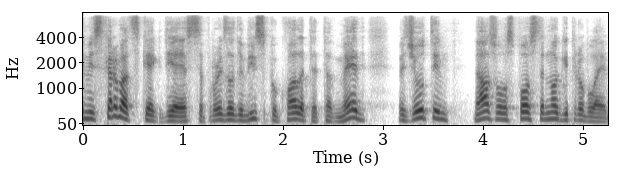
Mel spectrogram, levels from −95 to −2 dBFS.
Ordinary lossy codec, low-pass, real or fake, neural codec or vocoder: none; 7.2 kHz; fake; codec, 16 kHz in and 24 kHz out, 0.6 kbps, FocalCodec, streaming, 4096 codes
